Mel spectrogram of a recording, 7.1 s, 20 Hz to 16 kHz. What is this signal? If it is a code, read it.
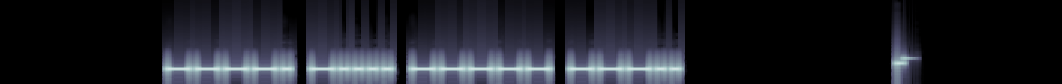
Morse code, heard as a keyed tone, about 25 wpm, 700 Hz. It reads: 9608
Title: Numbers - 4-Digit 25wpm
